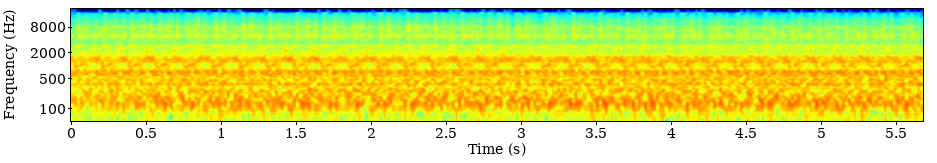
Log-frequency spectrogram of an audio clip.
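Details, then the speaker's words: 2005 Ford Excursion Limited 6.0L Powerstroke diesel 4WD, upgraded turbo and injectors, EGR delete, rebuilt transmission at 100k, under the hood: loud steady idle with usual injector clatter and vibration, even rhythm, no blow-by or smoke; healthy. "Absolutely just vibrating is all. Sounds great, no weird smells or sounds, no smoke."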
